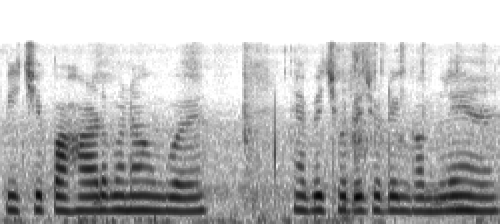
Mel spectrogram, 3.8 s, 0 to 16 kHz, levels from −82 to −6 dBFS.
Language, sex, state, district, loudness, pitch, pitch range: Hindi, female, Bihar, West Champaran, -18 LUFS, 230 Hz, 225-235 Hz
